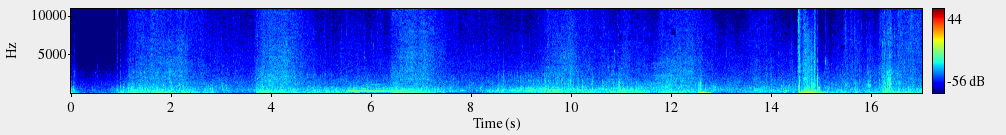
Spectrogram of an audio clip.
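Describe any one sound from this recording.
Ocean waves rush and churn steadily.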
